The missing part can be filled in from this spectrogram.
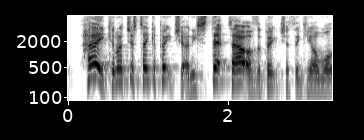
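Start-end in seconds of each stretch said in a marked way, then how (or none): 0.2-1.5 very high, acted-out, called-out shout. Retelling calling out to a young gentleman at sunset: imitating own past shout. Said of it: "I shouted to him".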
